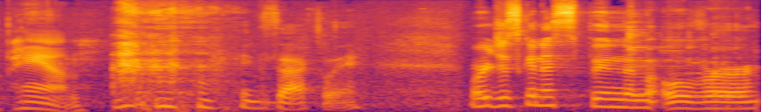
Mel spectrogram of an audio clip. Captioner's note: laughs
